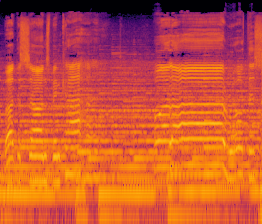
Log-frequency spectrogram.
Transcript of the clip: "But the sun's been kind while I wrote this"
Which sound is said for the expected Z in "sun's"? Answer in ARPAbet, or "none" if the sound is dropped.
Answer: Z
